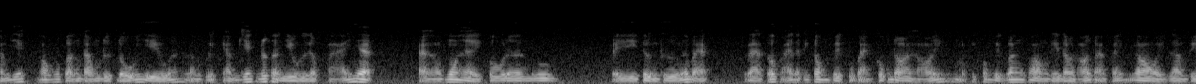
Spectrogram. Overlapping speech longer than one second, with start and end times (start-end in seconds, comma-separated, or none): none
